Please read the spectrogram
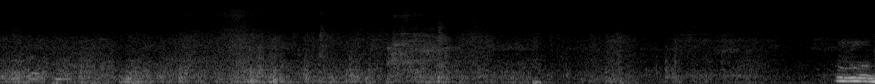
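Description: Faint rustling and shifting of a bed comforter and sheets as people move and settle under the covers, with a few soft knocks.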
